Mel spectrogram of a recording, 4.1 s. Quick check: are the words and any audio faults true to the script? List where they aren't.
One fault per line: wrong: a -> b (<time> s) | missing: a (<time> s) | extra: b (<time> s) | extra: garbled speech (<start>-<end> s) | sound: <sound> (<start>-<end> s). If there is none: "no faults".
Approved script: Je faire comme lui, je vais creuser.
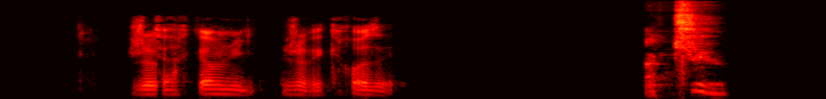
sound: sneeze (3.2-3.7 s)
